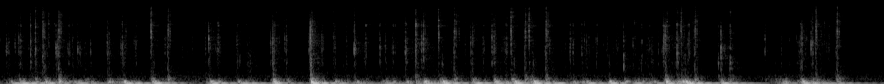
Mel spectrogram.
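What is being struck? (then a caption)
Plastic membrane computer keyboard. Fingertips type steadily on a full-size black plastic, backlit RGB membrane gaming keyboard with a hollow body, resting on a marble-look surface. The keystrokes are soft, dull, low-pitched taps with short decays, forming a rapid continuous patter broken by brief pauses near 2 and 7.7 seconds.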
